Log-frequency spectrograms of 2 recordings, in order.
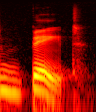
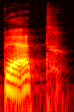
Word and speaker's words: bet: the next letter is bait it looks like bet but it's pronounced bait okay it's squared off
